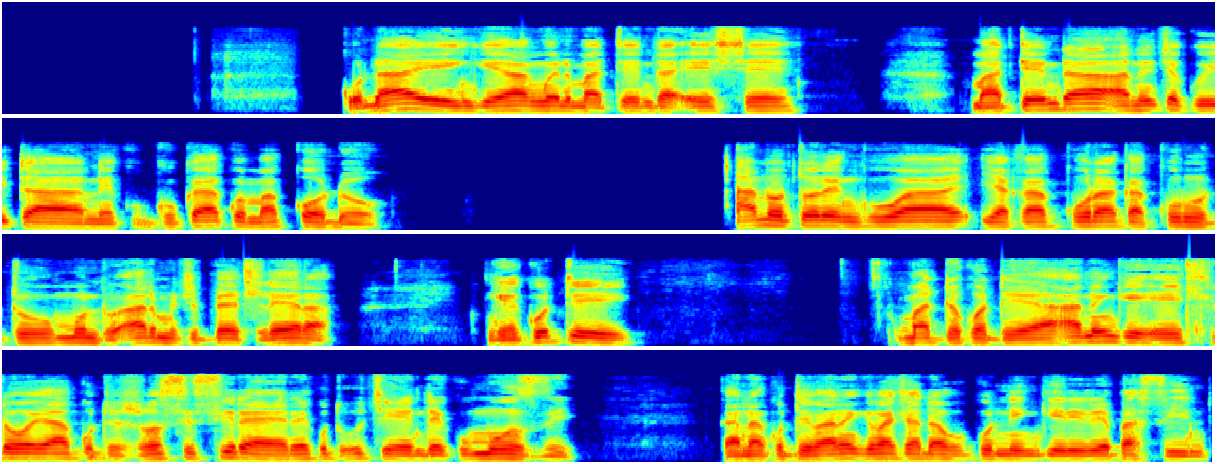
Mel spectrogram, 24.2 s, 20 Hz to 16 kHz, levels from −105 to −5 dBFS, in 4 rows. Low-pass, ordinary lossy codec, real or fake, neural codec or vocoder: 7.2 kHz; AAC, 48 kbps; real; none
